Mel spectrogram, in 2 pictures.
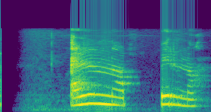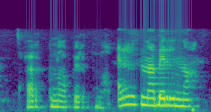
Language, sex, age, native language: Icelandic, female, 10, Icelandic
